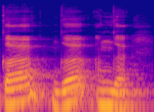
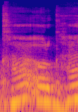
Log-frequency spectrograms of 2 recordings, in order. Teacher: क ग ङ ये अल्पप्राण है और ख और घ जो है महाप्राण है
